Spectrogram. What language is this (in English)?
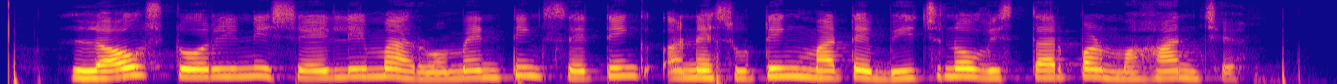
Gujarati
